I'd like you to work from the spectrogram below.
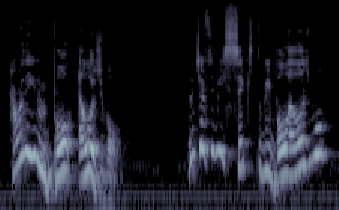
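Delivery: high-pitched, real disbelief; incredulous. Real, not acted. Sports host questioning a team's bowl eligibility, incredulous. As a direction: question it in high-voiced astonishment.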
